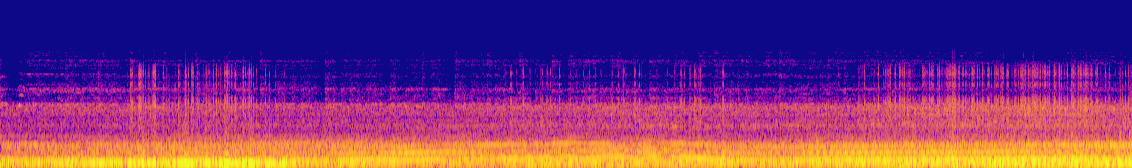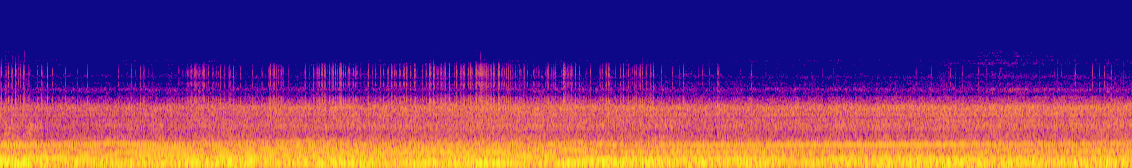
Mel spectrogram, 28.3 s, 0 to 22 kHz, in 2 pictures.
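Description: Ford Escort XR3i's 1.8-litre 16-valve four-cylinder engine heard from inside the cabin under hard acceleration. The engine note rises steadily through each gear and drops sharply at upshifts, one about eight seconds in and another about three quarters of the way through.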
